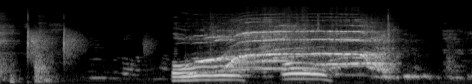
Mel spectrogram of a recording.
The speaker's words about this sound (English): Oh, that's a bit of a high-pitched scream, isn't it? Yes, we like the girls screaming.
